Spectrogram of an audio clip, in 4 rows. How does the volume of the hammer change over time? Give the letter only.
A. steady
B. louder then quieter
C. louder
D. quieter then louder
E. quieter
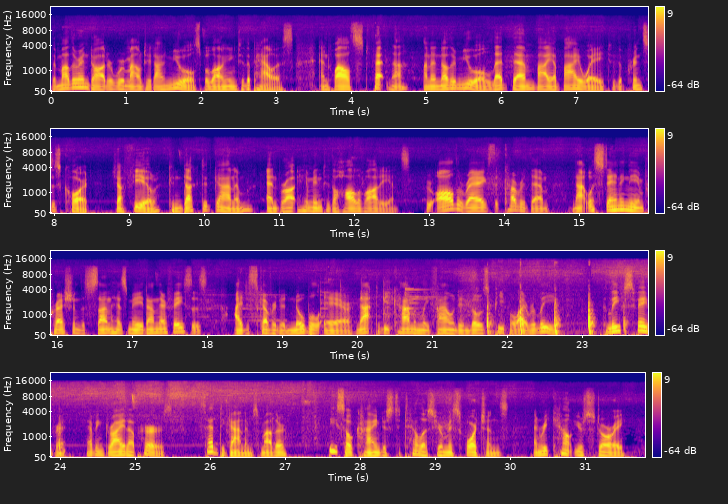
C.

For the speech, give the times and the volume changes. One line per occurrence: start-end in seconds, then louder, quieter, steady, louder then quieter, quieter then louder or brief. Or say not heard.
0.0-31.6 steady.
